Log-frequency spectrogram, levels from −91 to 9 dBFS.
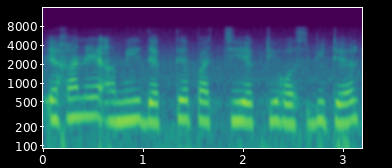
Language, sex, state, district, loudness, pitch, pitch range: Bengali, female, Assam, Hailakandi, -16 LUFS, 250 Hz, 240-270 Hz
